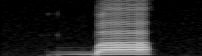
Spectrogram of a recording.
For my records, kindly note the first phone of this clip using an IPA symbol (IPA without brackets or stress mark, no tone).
ɡ͡b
